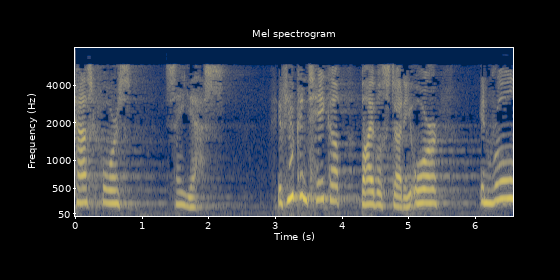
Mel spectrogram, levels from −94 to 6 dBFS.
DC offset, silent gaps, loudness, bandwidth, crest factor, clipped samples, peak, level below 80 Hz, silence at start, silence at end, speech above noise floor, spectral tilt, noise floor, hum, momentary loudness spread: under 0.1%; none; -17 LUFS; 6.2 kHz; 14 dB; under 0.1%; -4 dBFS; -56 dBFS; 0 s; 0 s; 37 dB; -5.5 dB/octave; -53 dBFS; none; 15 LU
